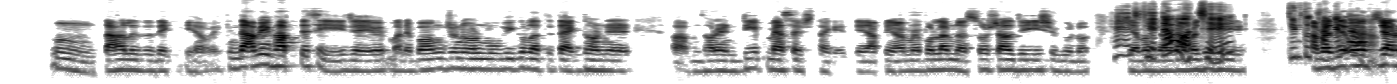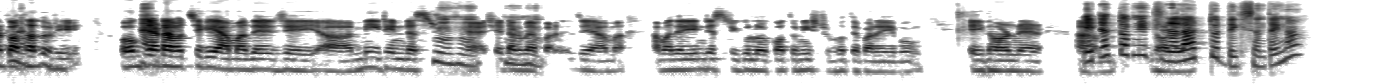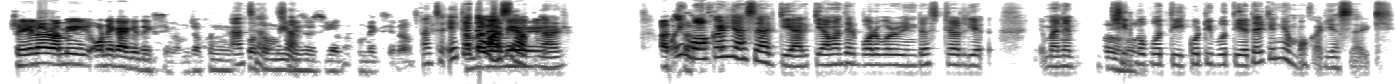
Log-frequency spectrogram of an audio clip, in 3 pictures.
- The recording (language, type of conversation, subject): Bengali, unstructured, কোন ধরনের সিনেমা দেখলে আপনি সবচেয়ে বেশি আনন্দ পান?
- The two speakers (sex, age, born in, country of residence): female, 25-29, Bangladesh, Bangladesh; male, 25-29, Bangladesh, Bangladesh
- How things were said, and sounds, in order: other background noise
